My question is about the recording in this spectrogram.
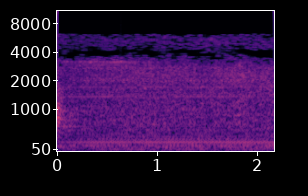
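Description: Steady background hum and hiss with a constant low tone, unchanging throughout.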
